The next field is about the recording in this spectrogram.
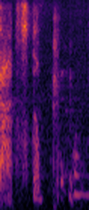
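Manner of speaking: high, unvoiced whisper spoken quietly aside.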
